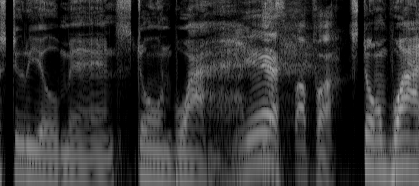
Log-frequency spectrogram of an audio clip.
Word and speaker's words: Stonebwoy: Stonebwoy. Did I say it right? Did I say it right? It. Perfectly said.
